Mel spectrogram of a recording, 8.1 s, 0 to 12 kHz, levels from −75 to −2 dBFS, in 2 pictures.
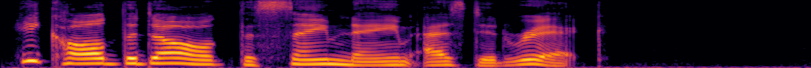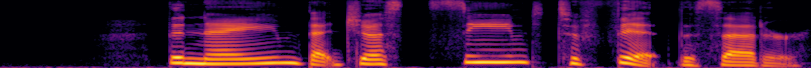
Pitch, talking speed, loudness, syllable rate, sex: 215 Hz, 135 wpm, -16 LUFS, 3.7 syllables/s, female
